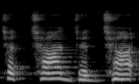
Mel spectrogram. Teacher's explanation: తాళవ్యాలు అంటే మనం దౌడతో పలుకుతామన్నమాట.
